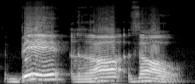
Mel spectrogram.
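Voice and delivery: Berodol said slowly, syllable by syllable; teacher sounding out Berodol; slow spelled-out word. Shown as a demonstration. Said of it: "vai formar essa palavra linda aqui".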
